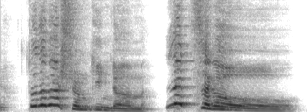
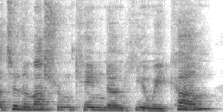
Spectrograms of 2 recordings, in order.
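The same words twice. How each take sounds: First: High, drawn-out cartoon battle cry; Mario catchphrase. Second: Said in the usual way. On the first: Shown as a demonstration. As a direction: shout it as a gleeful rallying call. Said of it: "it really should have been". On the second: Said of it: "I mean, you said".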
